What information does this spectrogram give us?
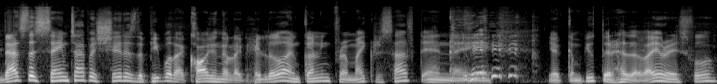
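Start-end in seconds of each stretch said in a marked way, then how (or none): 2.5-7.2 slow, fake, put-on Mexican accent. Imitating a scam caller who phones about a virus: put-on Mexican accent. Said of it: "why am I sounding Mexican?".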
